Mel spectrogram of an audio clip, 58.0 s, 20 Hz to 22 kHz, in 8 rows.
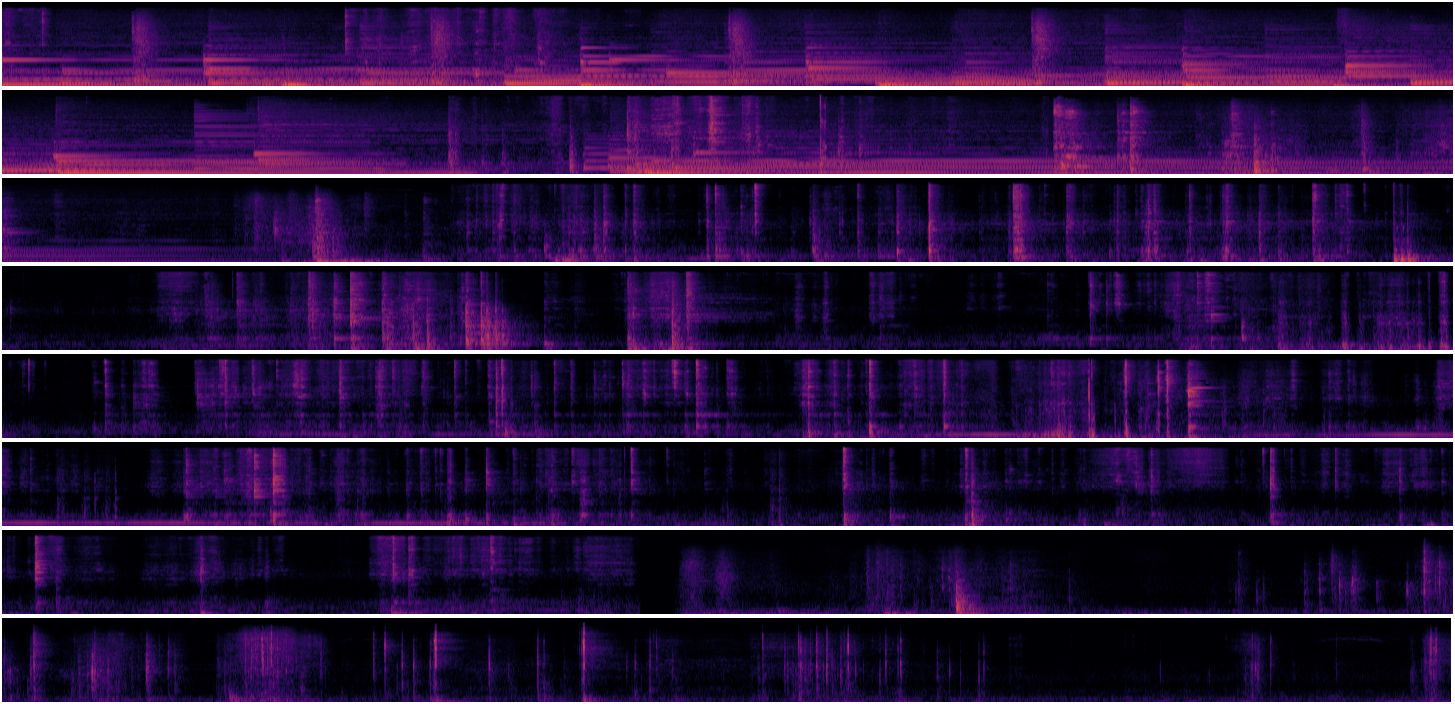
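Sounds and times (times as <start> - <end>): metal parts and tools clinking: 9.5 - 11.7, 12.4 - 15.0, 16.6 - 21.6, 22.4 - 46.7.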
